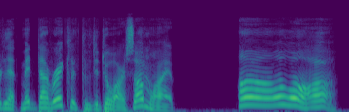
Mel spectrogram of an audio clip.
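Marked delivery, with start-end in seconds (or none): 2.4-3.4 drawn-out high "oh"; retold dawning realization, pitched up; mock realization. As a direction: let the oh swoop high, knowingly. Acts out realizing it got out.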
